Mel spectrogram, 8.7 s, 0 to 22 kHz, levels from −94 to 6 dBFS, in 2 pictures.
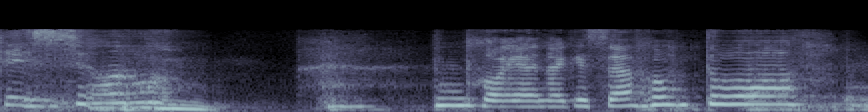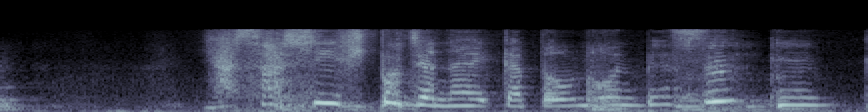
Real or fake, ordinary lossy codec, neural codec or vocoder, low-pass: fake; none; codec, 16 kHz, 1.1 kbps, Voila-Tokenizer; none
